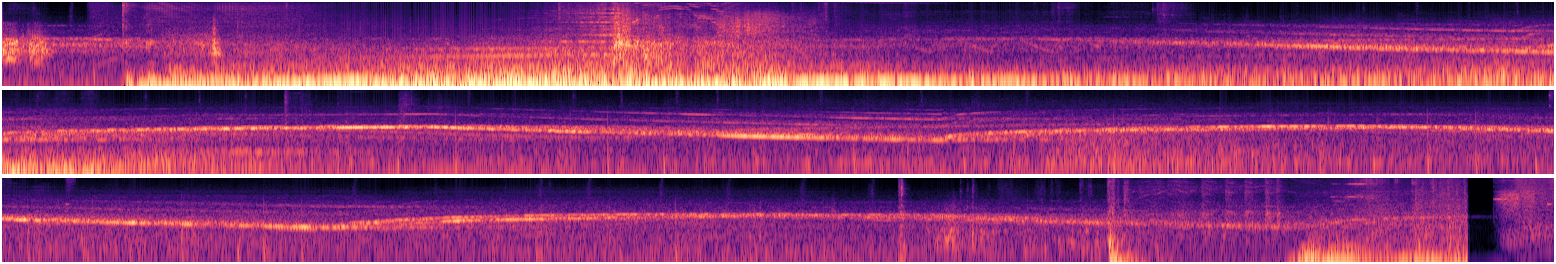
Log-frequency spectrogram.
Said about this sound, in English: That's a lot of sirens for a blackout.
